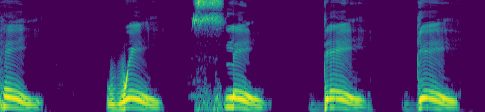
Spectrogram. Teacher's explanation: The fourth diphthong we have here is a combination of the short a and the short e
